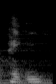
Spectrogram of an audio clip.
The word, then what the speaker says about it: Paton: To my left is Metta MacMillan-Hughes, who's a litigation partner with Lennox, Paton, or Paton, pronounced properly, LXP, as some of us call it, in the Bahamas.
